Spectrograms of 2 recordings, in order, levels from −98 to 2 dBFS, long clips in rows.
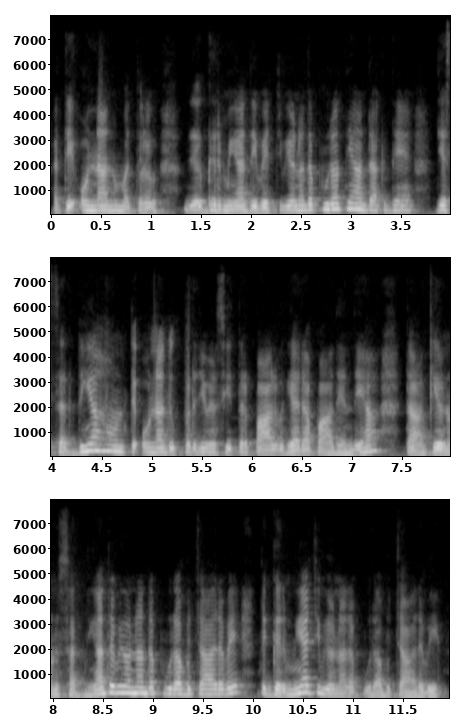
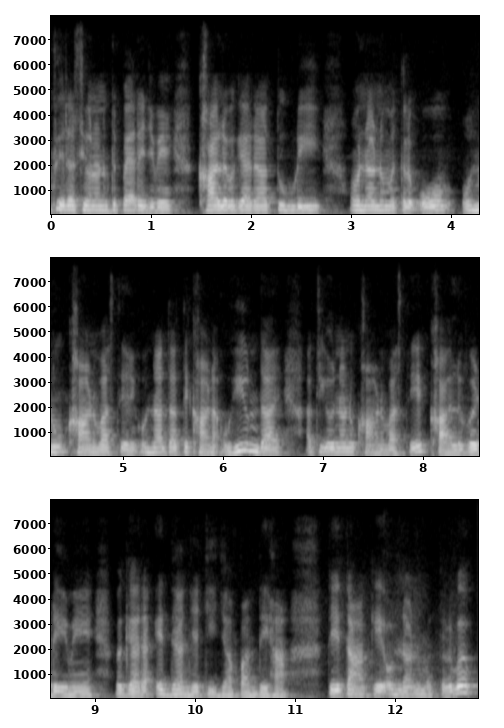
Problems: constant background noise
